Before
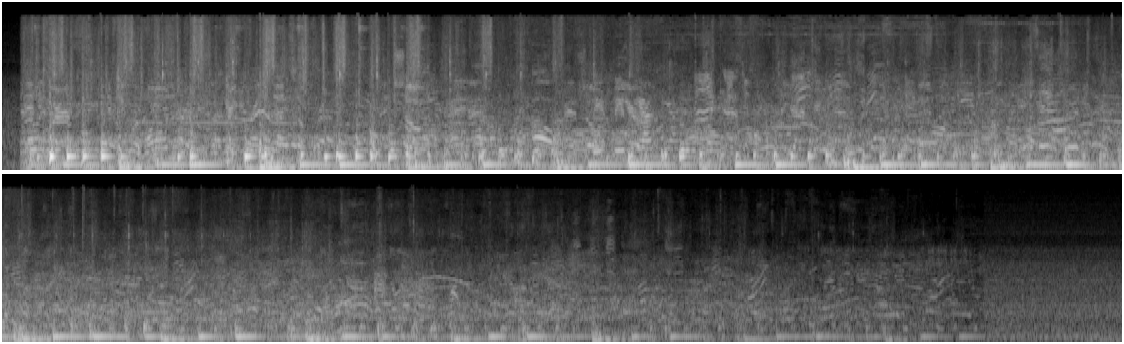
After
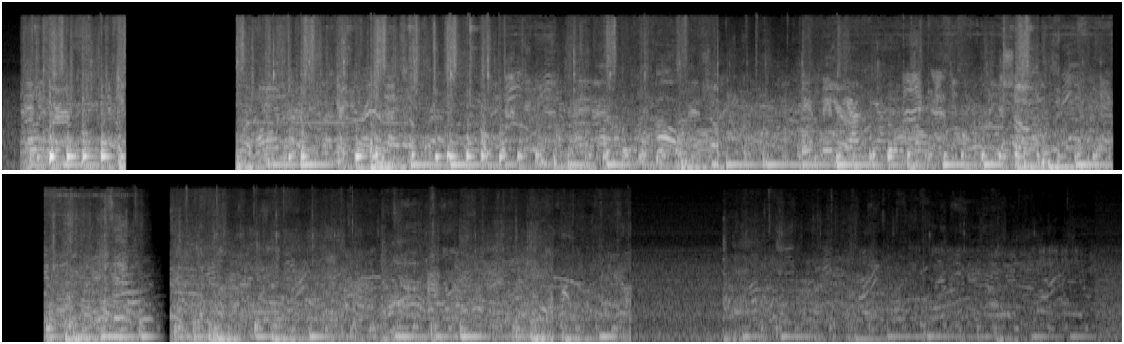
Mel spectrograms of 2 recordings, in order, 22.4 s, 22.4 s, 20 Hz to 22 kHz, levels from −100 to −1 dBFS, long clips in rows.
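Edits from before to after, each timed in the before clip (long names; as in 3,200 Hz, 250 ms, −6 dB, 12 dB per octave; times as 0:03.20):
0:01.23: splice in silence 1.11 s
0:03.92–0:04.30: swap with 0:07.93–0:08.44
0:09.15–0:09.67: silence
0:10.35–0:10.93: fade out and dull
0:11.63–0:12.47: move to 0:05.92
0:13.52–0:14.46: swap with 0:15.24–0:15.60
0:16.38–0:17.30: fill with room tone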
